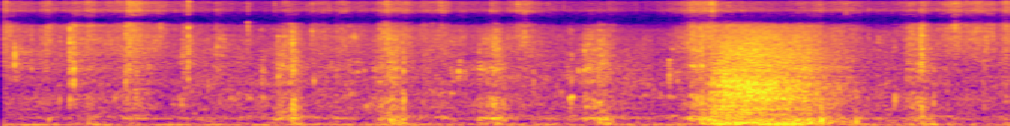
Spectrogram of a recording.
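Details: Friesian horses and foals eating hay, steady crunchy chewing with soft rhythmic grinding, then a louder rustling burst of hay handling midway before the munching settles back.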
